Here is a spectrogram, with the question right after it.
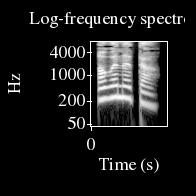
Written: ಅವಿನೀತ

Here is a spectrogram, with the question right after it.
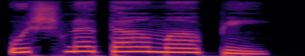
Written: ಉಷ್ಣತಾಮಾಪಿ

